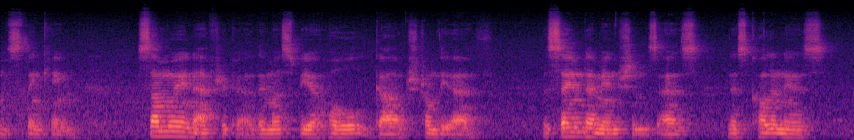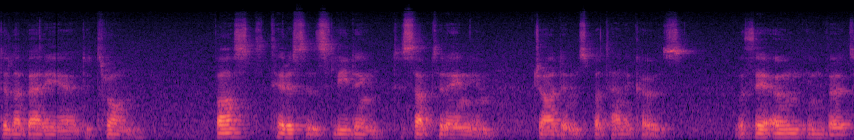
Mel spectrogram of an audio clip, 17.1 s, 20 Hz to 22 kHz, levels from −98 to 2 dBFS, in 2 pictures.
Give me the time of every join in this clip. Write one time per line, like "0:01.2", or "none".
none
